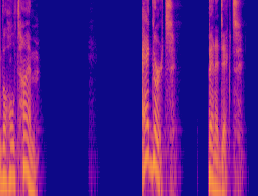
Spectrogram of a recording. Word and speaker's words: Eggert: wrong the whole time Eggert Benedict I've been reading it as Eggbert he's not some Homestuck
